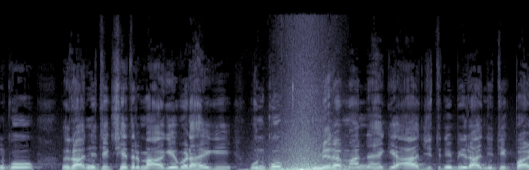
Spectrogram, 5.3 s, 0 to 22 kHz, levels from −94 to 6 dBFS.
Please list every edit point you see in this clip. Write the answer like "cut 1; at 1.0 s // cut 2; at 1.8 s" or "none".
cut 1; at 2.9 s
